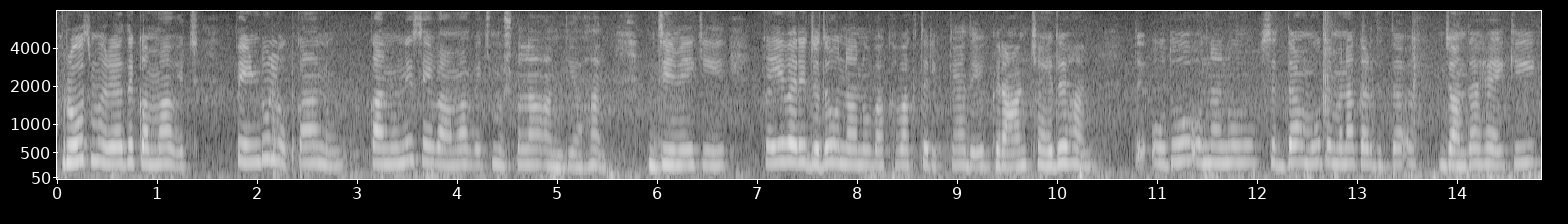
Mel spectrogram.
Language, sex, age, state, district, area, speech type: Punjabi, female, 18-30, Punjab, Kapurthala, urban, spontaneous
